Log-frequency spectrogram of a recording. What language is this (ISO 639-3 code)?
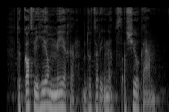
fry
